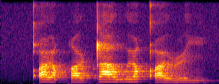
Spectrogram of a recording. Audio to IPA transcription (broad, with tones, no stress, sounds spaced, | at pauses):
qʼ ø˧˩ q ɯ˩ ʈ a˥ w ø˥ qʼ ø˧˩˧ ɭ i˩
